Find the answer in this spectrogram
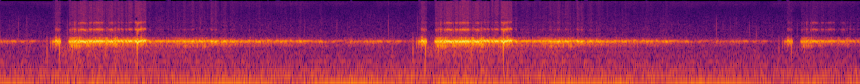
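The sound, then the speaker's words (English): Underwater sonar pings, used to search the depths, sound three times at steady intervals, each a bright tone near one pitch that rings out and trails off into a long, fading reverberation. “Much like the porpoise, man uses sonar, sound navigation, and ranging to search the depths.”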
